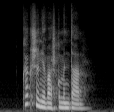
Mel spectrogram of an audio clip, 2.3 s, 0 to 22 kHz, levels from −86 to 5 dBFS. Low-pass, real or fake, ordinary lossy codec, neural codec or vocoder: 19.8 kHz; fake; none; autoencoder, 48 kHz, 32 numbers a frame, DAC-VAE, trained on Japanese speech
